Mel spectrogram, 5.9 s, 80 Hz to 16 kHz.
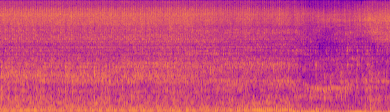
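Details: VAZ 2108 petrol engine idling with a faint regular knock under a noisy hiss; suspected crankshaft knock, source unconfirmed.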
